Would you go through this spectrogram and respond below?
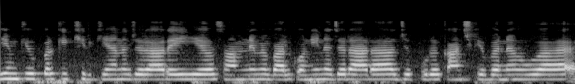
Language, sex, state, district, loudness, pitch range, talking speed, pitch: Hindi, female, Haryana, Rohtak, -14 LUFS, 230-235 Hz, 250 wpm, 235 Hz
